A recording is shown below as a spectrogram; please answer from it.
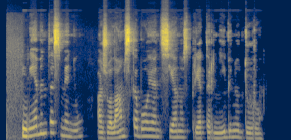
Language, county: Lithuanian, Vilnius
